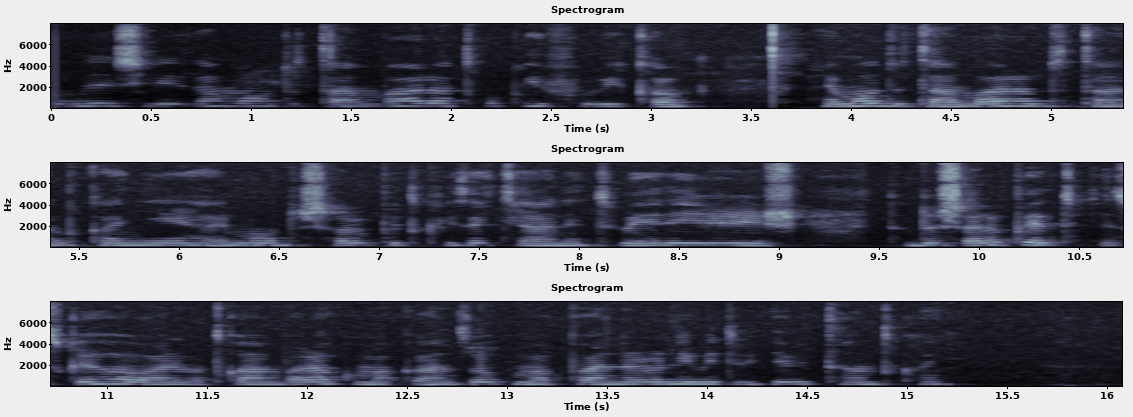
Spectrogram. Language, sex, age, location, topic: Kinyarwanda, female, 25-35, Huye, finance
